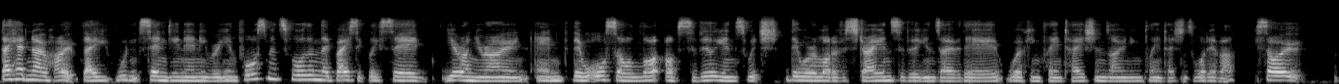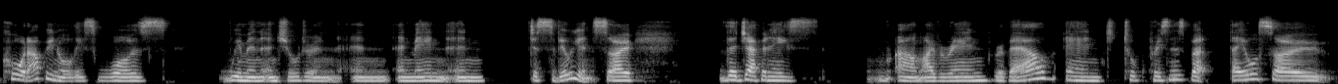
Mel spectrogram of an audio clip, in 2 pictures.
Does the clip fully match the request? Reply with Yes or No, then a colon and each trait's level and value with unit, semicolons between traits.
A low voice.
No: medium, 175 Hz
